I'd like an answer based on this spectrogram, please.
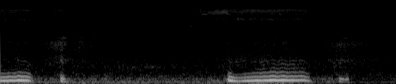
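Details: Mina, a pet cat, snoring in her sleep: a short nasal snore, then a longer, steady, droning snore lasting almost a second, with a few faint snuffles between.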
